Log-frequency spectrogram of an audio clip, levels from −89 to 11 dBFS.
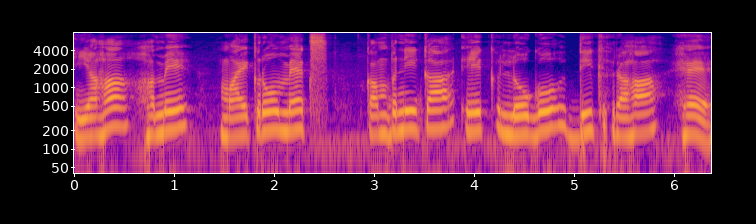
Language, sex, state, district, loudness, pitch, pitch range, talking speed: Hindi, male, Madhya Pradesh, Dhar, -15 LUFS, 195 Hz, 175-215 Hz, 95 wpm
